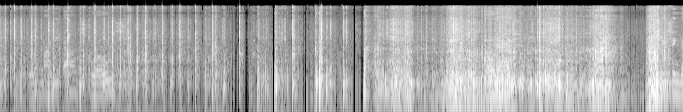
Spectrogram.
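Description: Hand-pushed Lego robots clattering on a wooden floor: a rapid run of small plastic clicks and rattles from bricks and wheels for about the first five seconds. The second half is louder and denser scraping, mixed with a child's wordless vocal noises.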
